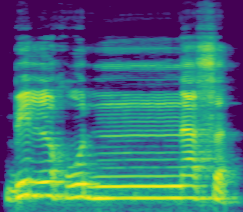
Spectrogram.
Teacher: اب یہاں پر بھی آپ لوگ علامات وقف دیکھ رہے ہیں، یہاں وقف کریں گے تو وقف کی صورت میں آخری حرف یعنی سین کو ساکن کر دیں گے، نون کو سین ساکن کے ساتھ ملائیں گے، بالخنس۔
